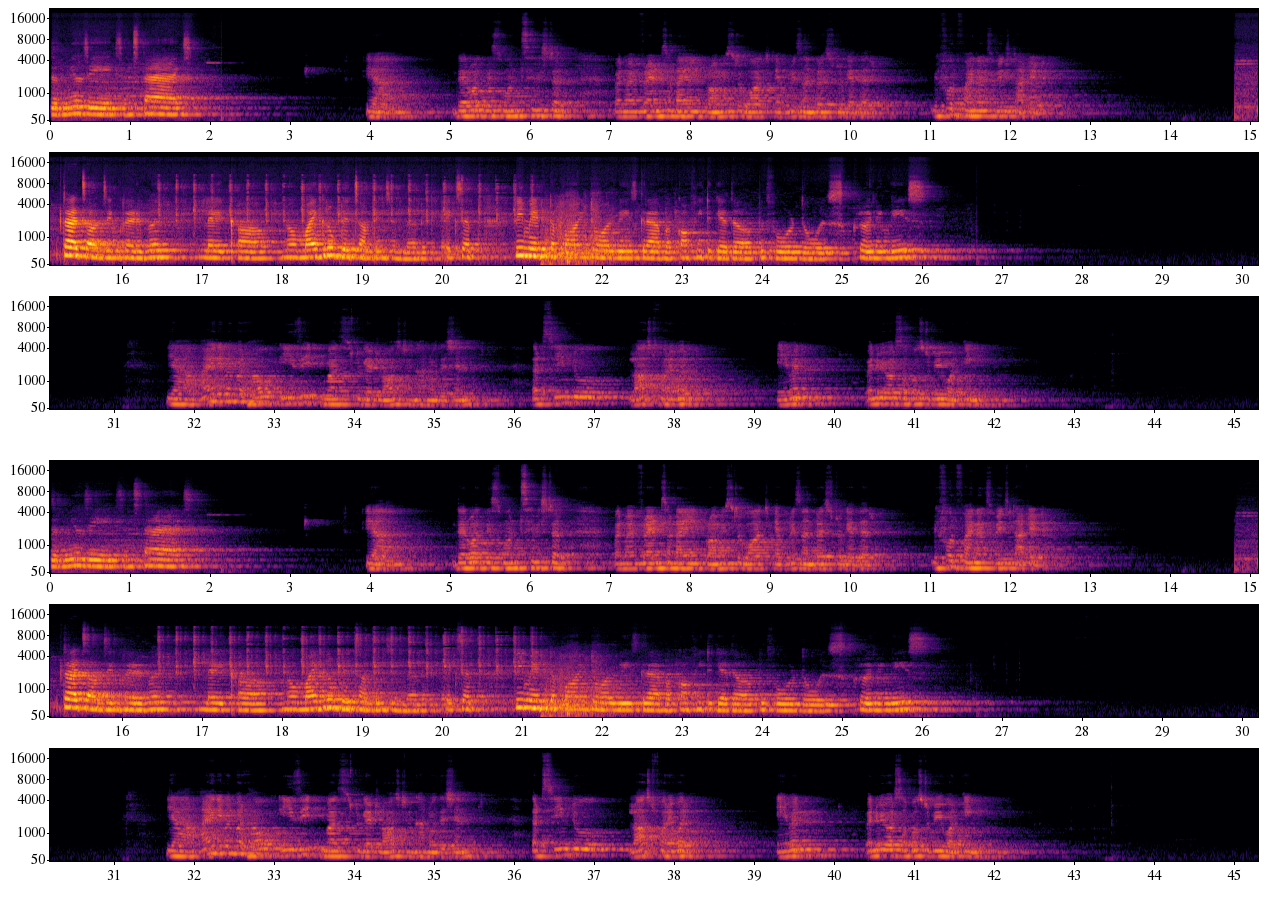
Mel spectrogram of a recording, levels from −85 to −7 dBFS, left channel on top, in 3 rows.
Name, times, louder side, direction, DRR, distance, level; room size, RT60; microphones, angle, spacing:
voice 1, 0.0-1.9 14.8-26.0, left 2 dB, 55° left, 1.2 m, -24 dB
voice 2, 3.9-4.5 5.0-10.3 11.0-12.5 31.1-31.2 31.6-35.6 36.0-37.1 37.4-38.3 39.3-39.9 40.4-41.9, right 1 dB, 80° right, 3.2 m, -33 dB
sound 1, 16.4-21.1, left 1 dB, 5° left, 2.0 m, -36 dB
18.0 x 11.0 x 5.1 m
head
